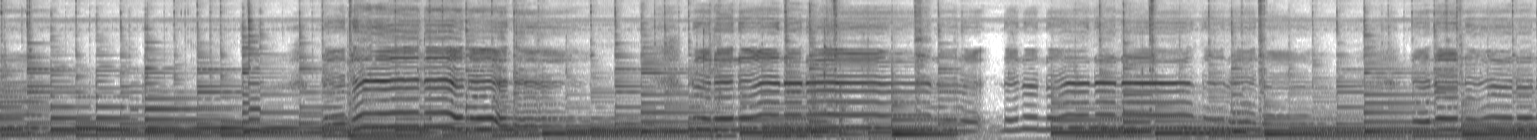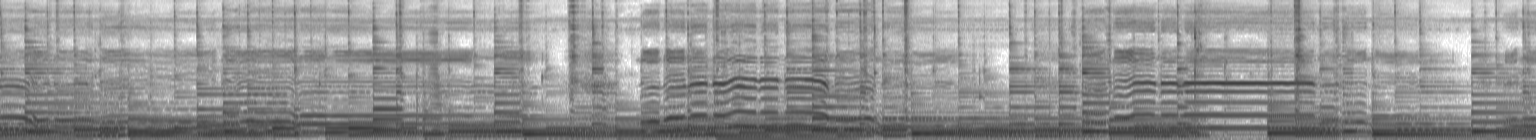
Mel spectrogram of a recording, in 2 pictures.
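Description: A song played on acoustic guitar, with a woman singing and a violin playing along. The music breaks off briefly about ten seconds in.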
